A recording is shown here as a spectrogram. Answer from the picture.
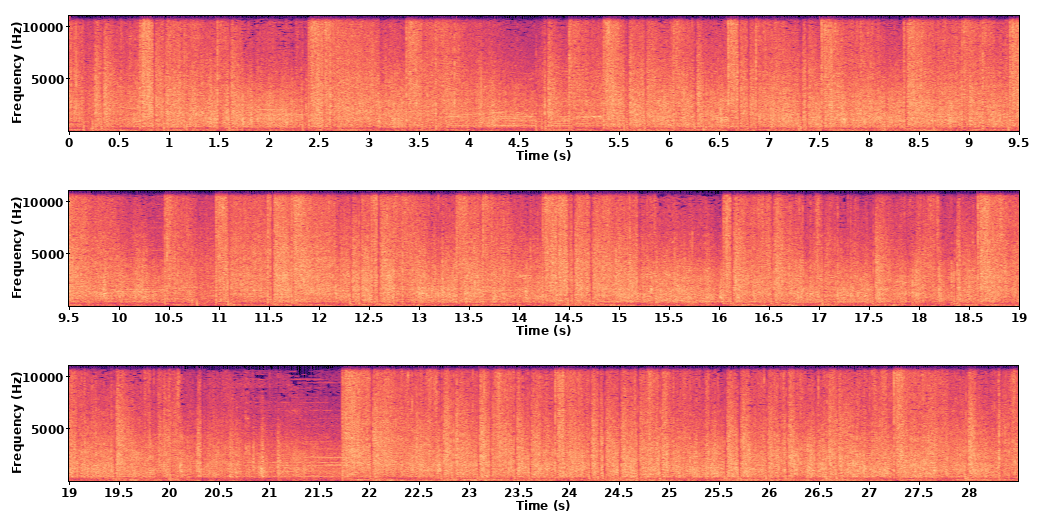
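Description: Fireworks in a dense barrage: shell bursts and crackling reports follow one another too fast to count, with a fresh wave of sharper bangs about three-quarters of the way through.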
